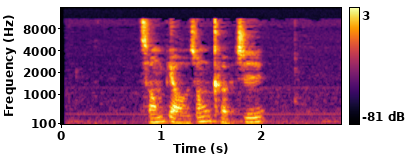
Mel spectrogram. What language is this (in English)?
Chinese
